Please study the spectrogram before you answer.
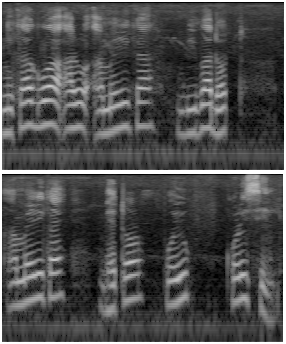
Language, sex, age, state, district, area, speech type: Assamese, male, 30-45, Assam, Sivasagar, rural, spontaneous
